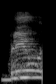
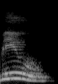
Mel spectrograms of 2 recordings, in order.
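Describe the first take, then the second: First: The vowel is not a long oo sound. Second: The vowel is a long oo sound. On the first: The speaker calls it wrong. "ब्लू नहीं बोलते हैं" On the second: The speaker calls it right. "ऊ आता है यहाँ पर sound"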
